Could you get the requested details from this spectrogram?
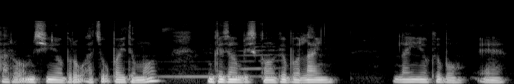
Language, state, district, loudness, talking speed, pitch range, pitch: Kokborok, Tripura, Dhalai, -17 LUFS, 175 wpm, 105-115 Hz, 110 Hz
